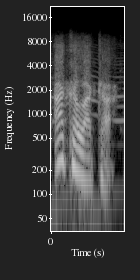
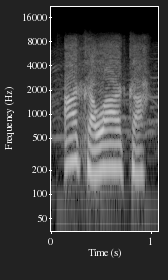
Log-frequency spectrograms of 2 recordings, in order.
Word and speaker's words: Akalaka: Some say Akalaka, but it is Akalaka, an Igbo name.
